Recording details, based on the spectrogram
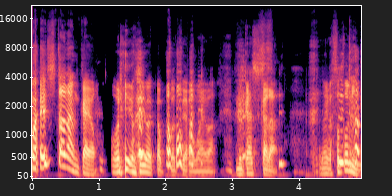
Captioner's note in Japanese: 笑い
